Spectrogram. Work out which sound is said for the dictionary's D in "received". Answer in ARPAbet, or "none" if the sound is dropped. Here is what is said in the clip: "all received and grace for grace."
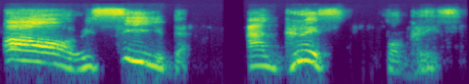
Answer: D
